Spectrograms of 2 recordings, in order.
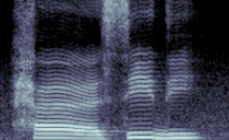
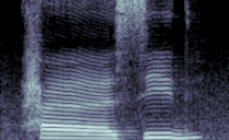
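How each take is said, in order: The two takes are said the same way.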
